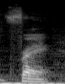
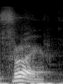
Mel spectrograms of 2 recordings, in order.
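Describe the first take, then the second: First: The vowel sounds like 'ay'. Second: The vowel sounds like 'oy'. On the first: This is how most people say the name. "as most would pronounce it" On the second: This is the original Old Norse pronunciation. "the E Y makes the the oi, I sound in Old Norse"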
